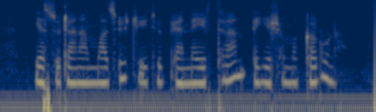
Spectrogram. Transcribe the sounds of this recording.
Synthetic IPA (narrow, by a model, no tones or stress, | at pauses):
jɛsud̪anamːasʼiwo̞t͡ʃːjɛit̪ʰjo̞pʼjanːaeɾt̪ʰɨɾanɨjːɛʃɛmːəɡːəlunəw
